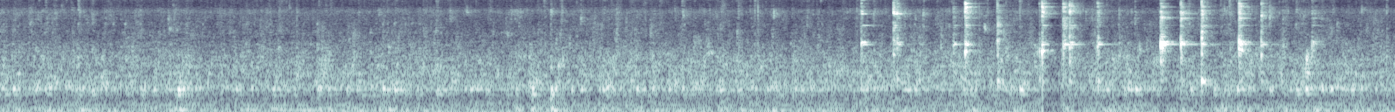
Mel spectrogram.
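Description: Yeast water poured from a glass jug into flour in a plastic bowl: a soft, steady pouring. About four seconds in, a quick run of sharp clinks of glass and metal as the jug meets the spoon in the bowl.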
